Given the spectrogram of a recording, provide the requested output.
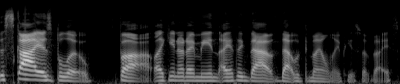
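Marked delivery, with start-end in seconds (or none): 0.0-0.9 firm falling statement tune, drops on blue. Advice to make the line sound like a statement: firm falling end. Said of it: "This is a statement. Like, be like".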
